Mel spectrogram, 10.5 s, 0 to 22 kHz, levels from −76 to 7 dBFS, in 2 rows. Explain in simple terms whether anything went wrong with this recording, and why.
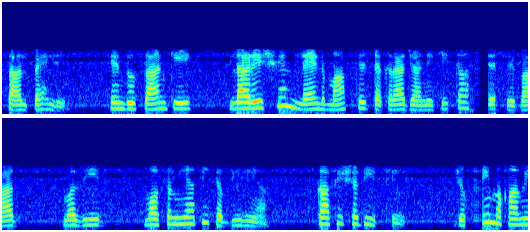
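Two things went wrong. First, the whole recording went through the GSM full-rate codec, the old mobile phone voice coder. It rebuilds the voice from a rough model and a string of regular pulses. That leaves a buzzy, gravelly roughness you can plainly hear all the way through. It also cuts the top and bottom off the sound. Nothing above about 3.7 kHz survives, so everything sounds thin and boxy, like an old phone call.

Second, there are lost GSM frames, small chunks of the signal that never arrived. The decoder filled each gap by repeating the last good chunk. That turns the voice into a brief metallic ring. The first spot runs from about 4.68 to 4.95 s. Here the gaps are scattered, and the longest lasts about a tenth of a second. The second spot, from 9.98 to 10.08 s, is a short loss of 80 ms.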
